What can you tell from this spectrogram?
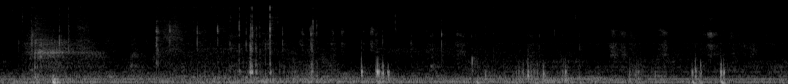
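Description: A young kitten suckling kitten replacement milk from a plastic feeding bottle, making scattered wet smacking and clicking sounds at the nipple.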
